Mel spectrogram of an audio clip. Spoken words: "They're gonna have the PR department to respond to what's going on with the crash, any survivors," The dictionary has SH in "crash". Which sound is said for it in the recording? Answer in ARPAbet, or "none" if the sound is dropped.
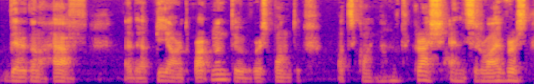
SH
